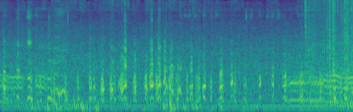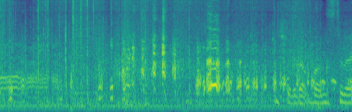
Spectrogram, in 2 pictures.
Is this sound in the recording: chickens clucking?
yes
